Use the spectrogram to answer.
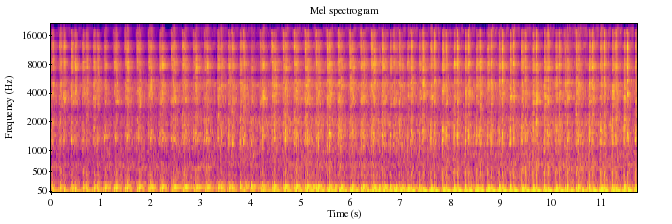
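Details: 1982 Ducati 900SS twin, first kick start after 15 years sitting and carburettor rebuild: deep, lumpy but even beat holding a steady idle without stalling; normal idle.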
